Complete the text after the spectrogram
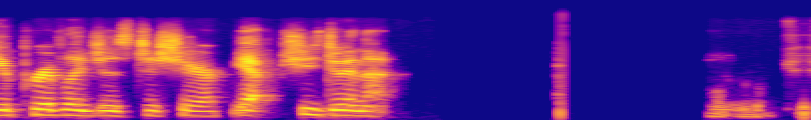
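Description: A second middle-aged woman speaks calmly over an online call.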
